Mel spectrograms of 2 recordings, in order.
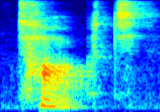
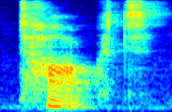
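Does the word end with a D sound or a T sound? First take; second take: T sound; T sound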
